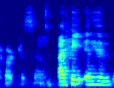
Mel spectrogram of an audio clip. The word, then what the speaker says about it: Carcassonne: I want to say it's from Carcassonne, Carcassonne? Carcassonne, It's Carcassonne. pronounced Carcassonne. I hate anything. It sounds like carcass.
